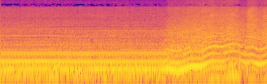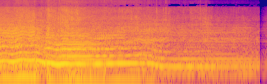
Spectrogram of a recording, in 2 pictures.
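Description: Drag strip cars idling at the starting line, then a car launches. Its engine revs up with a wavering, climbing pitch, then holds steady and fades as it runs away down the strip.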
